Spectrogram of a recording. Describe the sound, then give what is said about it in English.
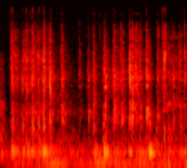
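Rapid typing on a computer keyboard while entering a search, a quick, steady patter of faint keystrokes with no pauses. “I can go to Amazon, and if I just go over there, I'm going to do it right now. And I just type, you know, LED stage light.”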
